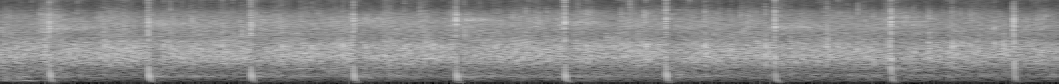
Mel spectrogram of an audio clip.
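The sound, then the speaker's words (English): Steady audience applause at a Redemption church service on Baptism Sunday, a dense bright wash of clapping with sharper individual claps popping out at a roughly regular beat, like some people clapping in rhythm. “Can we give one more round of applause to all the...”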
